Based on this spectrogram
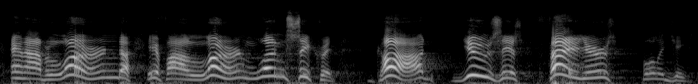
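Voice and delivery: slow, loud, emphatic preaching; booming sermon climax, slow and loud; full-force preaching. Acted. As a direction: hammer the secret home slowly. Preacher drives home the point.

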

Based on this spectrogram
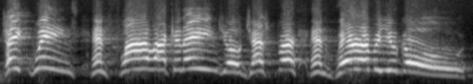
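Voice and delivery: high, loud, ringing preacher's cry, repeating the name; preaching at full force. Acted. Master sending Jasper out to tell everyone, a loud, high preaching cry. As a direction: shout the blessing like a revival climax.

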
